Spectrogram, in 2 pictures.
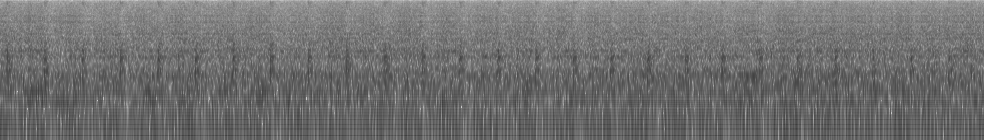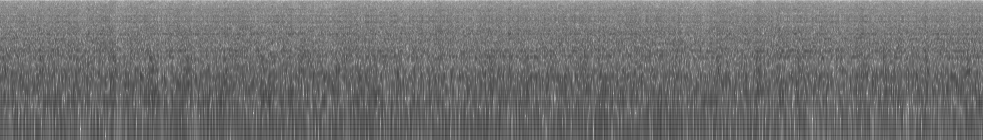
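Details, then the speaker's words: Sharp, regular knock two to three per second deep in the engine at idle as spark plug wires are pulled one at a time to isolate it; knock stops on cylinder two, a spun rod bearing. "so when I pull this bargain the spark plug off if it's not the right cylinder it knocking noise will continue if it's the right cylinder the knocking noise will stop"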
